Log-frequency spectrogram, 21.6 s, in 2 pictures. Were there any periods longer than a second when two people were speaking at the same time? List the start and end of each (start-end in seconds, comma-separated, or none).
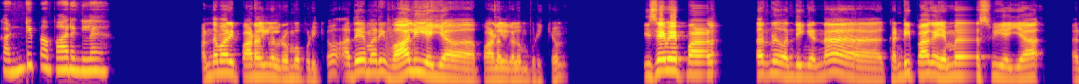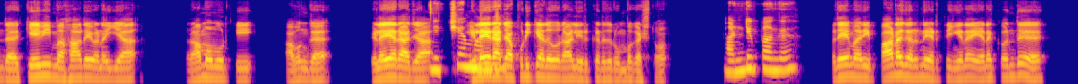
none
